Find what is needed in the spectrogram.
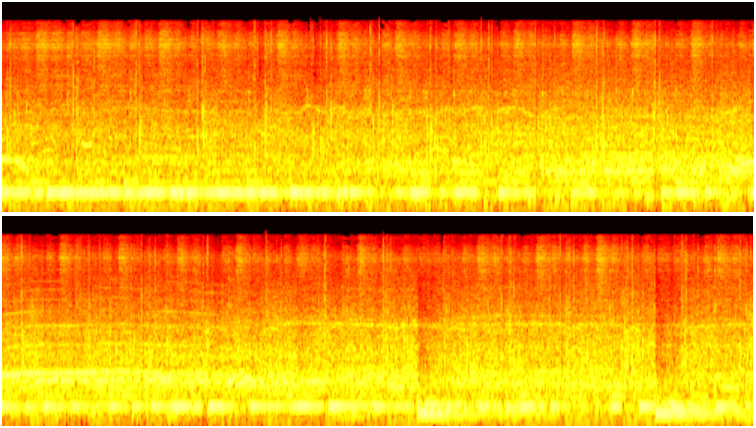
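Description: Live concert music: a held keyboard chord sounds steadily over a cheering crowd, with a lower note coming in twice near the end.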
